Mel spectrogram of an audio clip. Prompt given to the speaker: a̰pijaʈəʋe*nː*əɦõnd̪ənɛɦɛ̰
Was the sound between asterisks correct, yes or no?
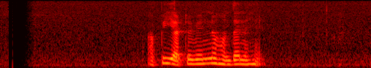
yes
